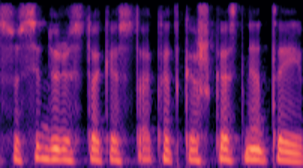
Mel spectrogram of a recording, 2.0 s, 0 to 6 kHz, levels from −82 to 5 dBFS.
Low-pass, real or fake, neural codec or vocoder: 5.4 kHz; fake; codec, 24 kHz, 3.1 kbps, DualCodec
